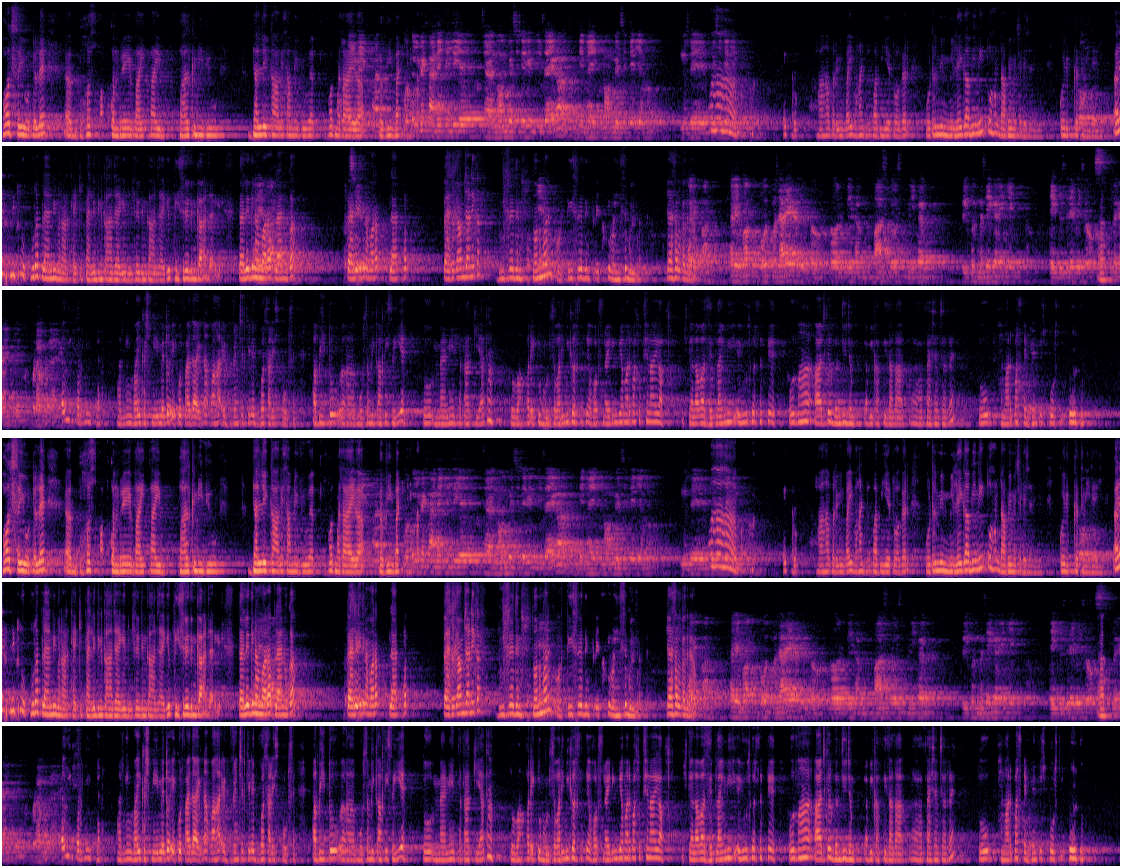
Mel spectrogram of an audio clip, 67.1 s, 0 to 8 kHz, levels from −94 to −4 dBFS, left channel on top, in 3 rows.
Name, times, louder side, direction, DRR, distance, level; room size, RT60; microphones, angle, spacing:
voice 1, 0.0-3.3 3.5-4.3 4.9-7.2 7.5-8.3 14.1-14.8 15.6-15.9 16.3-18.2 18.5-20.8 21.2-28.2 29.3-30.5 31.2-32.0 32.3-35.2 35.7-36.2 44.3-44.5 45.9-50.5 50.9-52.8 53.1-54.6 54.9-58.0 58.3-60.2 60.5-63.8 64.3-66.3, right 3 dB, 55° right, 14 dB, 0.9 m, -32 dB
voice 2, 6.8-7.7 8.0-13.0 13.5-14.9 21.5-21.9 27.4-27.8 29.2-29.6 32.8-33.2 36.1-36.5 36.9-40.9 41.6-42.6 43.3-45.9 53.8-54.0 65.0-65.4, left 1 dB, 60° left, 3 dB, 4.8 m, -38 dB
27.0 x 25.5 x 8.0 m, 2.2 s
head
